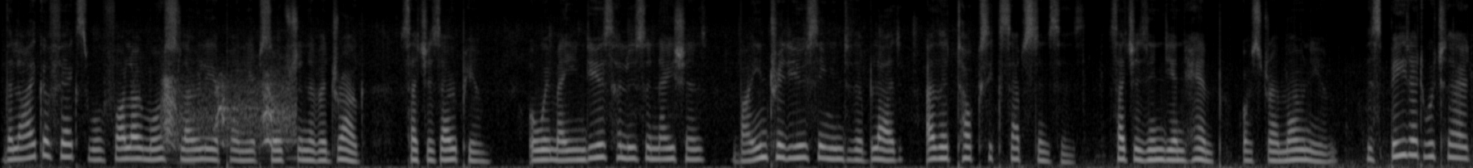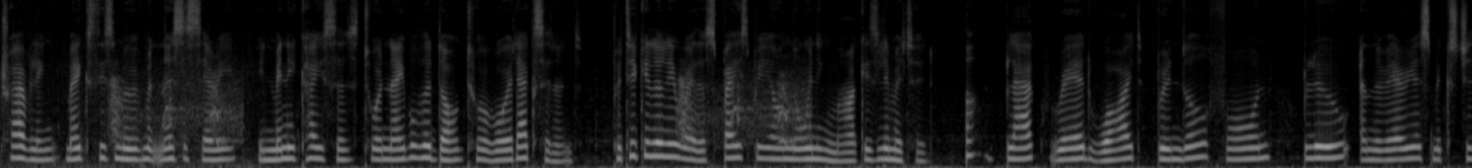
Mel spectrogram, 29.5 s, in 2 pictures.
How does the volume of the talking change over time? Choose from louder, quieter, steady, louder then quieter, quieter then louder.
steady.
